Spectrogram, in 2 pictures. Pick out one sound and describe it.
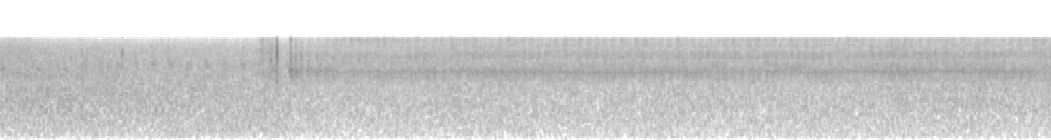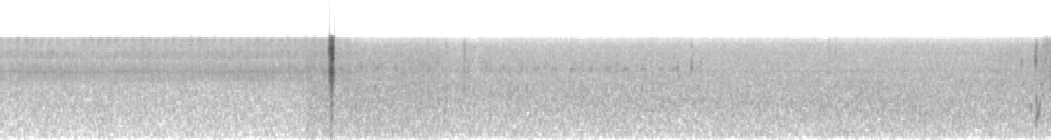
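An animal swims quietly through still water, softly rippling it.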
